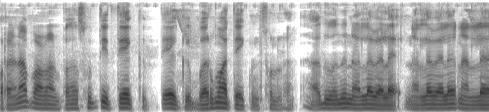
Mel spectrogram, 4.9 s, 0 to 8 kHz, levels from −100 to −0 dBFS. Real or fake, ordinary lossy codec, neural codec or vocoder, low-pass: real; none; none; 7.2 kHz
